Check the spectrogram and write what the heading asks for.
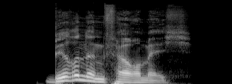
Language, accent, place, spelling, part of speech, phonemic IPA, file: German, Germany, Berlin, birnenförmig, adjective, /ˈbɪʁnənˌfœʁmɪç/, De-birnenförmig.ogg
- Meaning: pear-shaped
